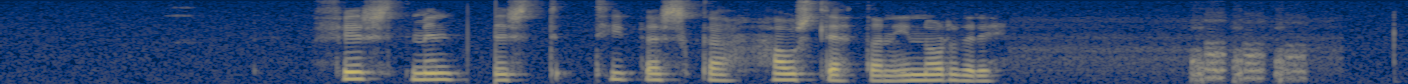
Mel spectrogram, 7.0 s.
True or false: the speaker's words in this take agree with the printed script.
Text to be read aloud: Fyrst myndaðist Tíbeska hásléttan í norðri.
true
